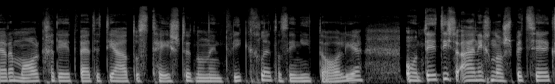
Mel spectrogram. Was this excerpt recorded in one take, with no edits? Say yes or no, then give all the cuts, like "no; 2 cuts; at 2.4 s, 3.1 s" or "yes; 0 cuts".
yes; 0 cuts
